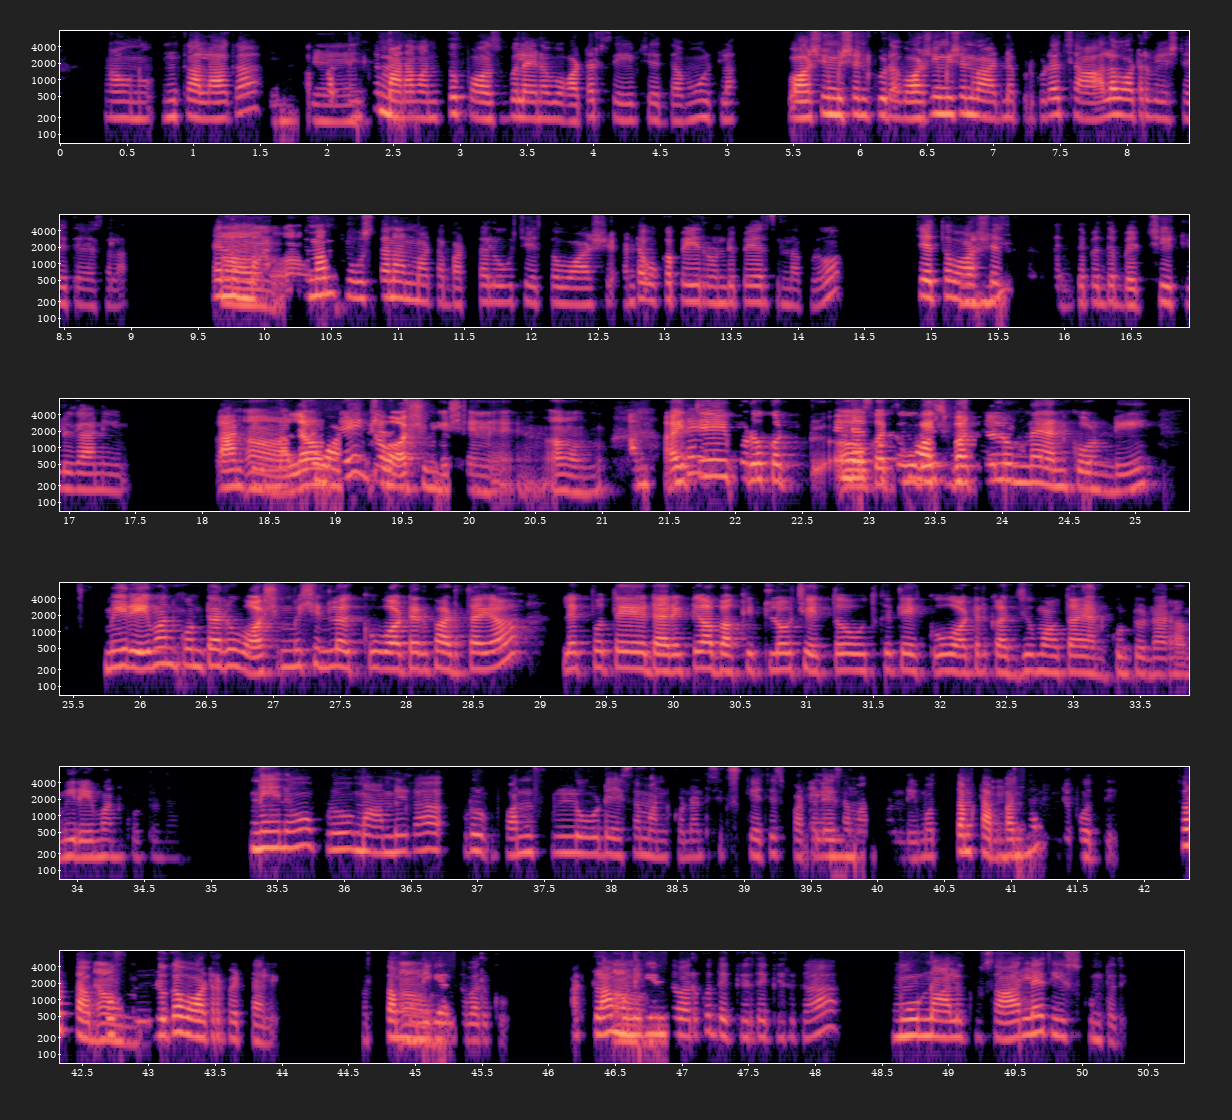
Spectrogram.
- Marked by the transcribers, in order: static; in English: "పాజిబుల్"; in English: "వాటర్ సేవ్"; in English: "వాషింగ్ మెషీన్"; in English: "వాషింగ్ మిషన్"; in English: "వాటర్ వేస్ట్"; in English: "మాక్సిమం"; other background noise; in English: "వాష్"; in English: "పెయిర్"; in English: "వాష్"; in English: "వాషింగ్ మెషీన్‌లో"; in English: "ఫిఫ్‌టీన్ డేస్"; in English: "టూ డేస్"; distorted speech; in English: "వాషింగ్ మిషన్‌లో"; in English: "వాషింగ్ మిషిన్‌లో"; in English: "వాటర్"; in English: "డైరెక్ట్‌గా బకెట్‌లో"; in English: "వాటర్ కన్జ్యూమ్"; in English: "వన్ ఫుల్ లోడ్"; in English: "సిక్స్ కేజెస్"; in English: "సో"; in English: "వాటర్"
- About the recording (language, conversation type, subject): Telugu, podcast, మీ ఇంట్లో నీటిని ఎలా ఆదా చేస్తారు?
